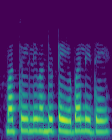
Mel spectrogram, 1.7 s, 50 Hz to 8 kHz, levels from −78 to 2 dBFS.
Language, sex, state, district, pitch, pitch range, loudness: Kannada, female, Karnataka, Bidar, 245 Hz, 240-250 Hz, -14 LUFS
